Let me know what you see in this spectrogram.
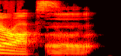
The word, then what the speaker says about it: Ferox: Yeah, well, I rewatched Cannibal Ferox. How do you pronounce it? – Ferox.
